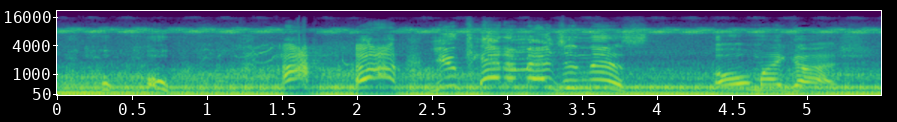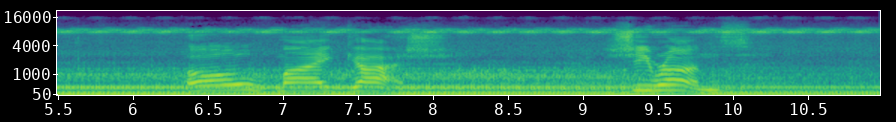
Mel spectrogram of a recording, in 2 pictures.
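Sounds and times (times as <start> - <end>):
laughter: 0.0 - 3.6
old rewired car engine idling with exhaust drone: 0.0 - 10.9
person exclaiming excitedly: 1.5 - 5.0
speech: 3.7 - 5.4, 6.4 - 8.2, 9.2 - 10.1.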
